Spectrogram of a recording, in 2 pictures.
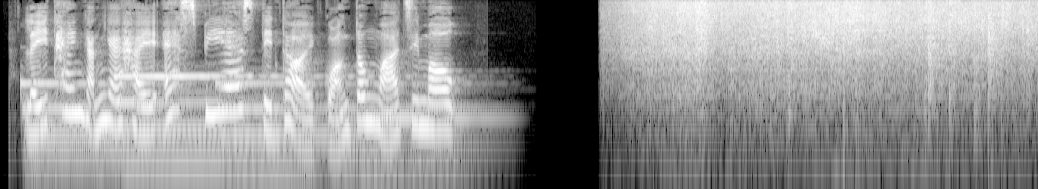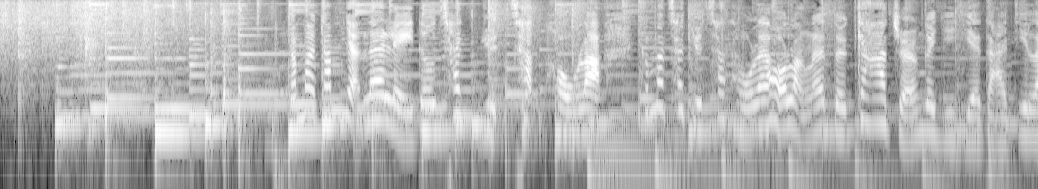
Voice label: cantonese; 【茶餐廳人氣之選】白汁雞皇懶人食譜大公開; 《美食速遞》; 港式經典——白汁雞皇; SBS Chinese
